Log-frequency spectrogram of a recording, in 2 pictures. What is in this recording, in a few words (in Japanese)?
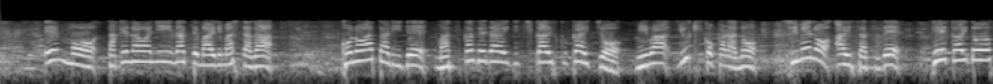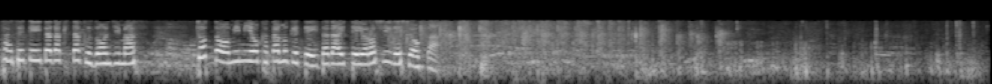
司会; rakuseishiki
